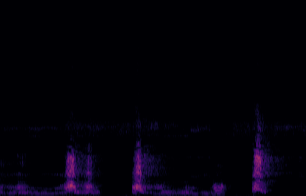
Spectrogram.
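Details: Native dogs hunting a snake at Keezhadi: a low rumbling growl runs underneath four bright, harsh barks, spaced roughly every three-quarters of a second, with a short grumbling rise between them.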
